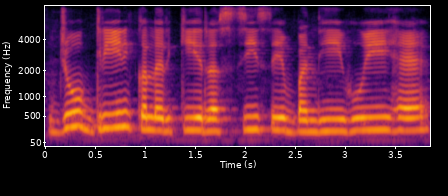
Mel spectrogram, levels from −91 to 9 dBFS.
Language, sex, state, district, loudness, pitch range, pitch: Hindi, female, Madhya Pradesh, Umaria, -14 LUFS, 220-245 Hz, 235 Hz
